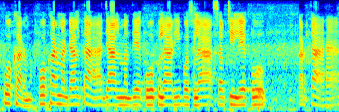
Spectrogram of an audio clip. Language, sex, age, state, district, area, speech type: Urdu, female, 60+, Bihar, Darbhanga, rural, spontaneous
